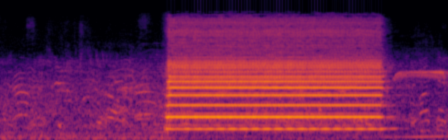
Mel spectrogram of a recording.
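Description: Football ground siren sounding one long, steady blast of about two seconds, marking the end of the third quarter.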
